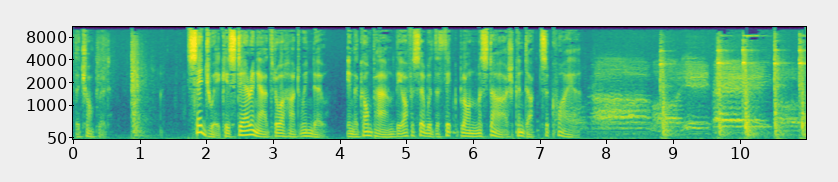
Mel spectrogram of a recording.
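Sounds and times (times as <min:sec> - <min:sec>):
speech: 0:00.0 - 0:00.6, 0:01.7 - 0:08.0
steady hum: 0:00.0 - 0:10.9
hammer blows shaping a spade and metal tube: 0:08.8 - 0:10.9.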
